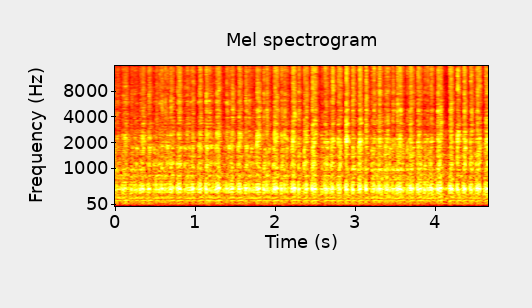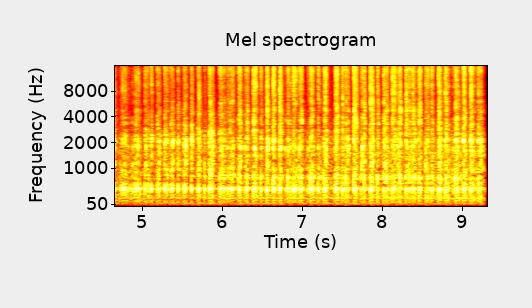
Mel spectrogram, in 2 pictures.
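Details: Johnson/Evinrude 130 Looper outboard, first start after rebuild with new pistons: busy, steady two-stroke buzz at fast idle with rapid even pulses, no knocking or misfires; normal running.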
